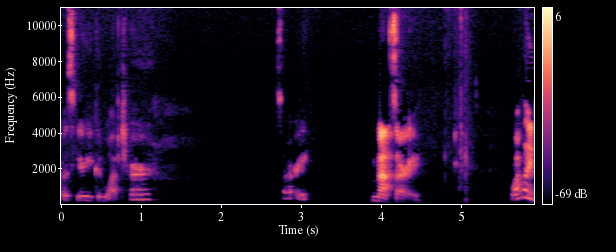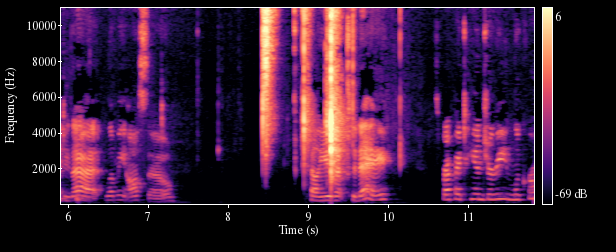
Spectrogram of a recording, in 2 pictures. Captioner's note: can opens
